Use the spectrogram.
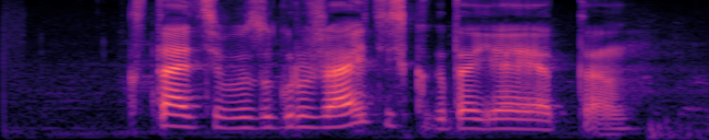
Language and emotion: Russian, neutral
